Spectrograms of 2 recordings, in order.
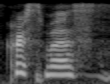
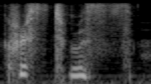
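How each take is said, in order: First: The T sound in the middle is silent. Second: The T sound in the middle is pronounced. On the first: The speaker calls it right. "So it's Christmas, even though there's a T there" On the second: The speaker calls it wrong. "nobody says Christmas. That's quite hard to say"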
